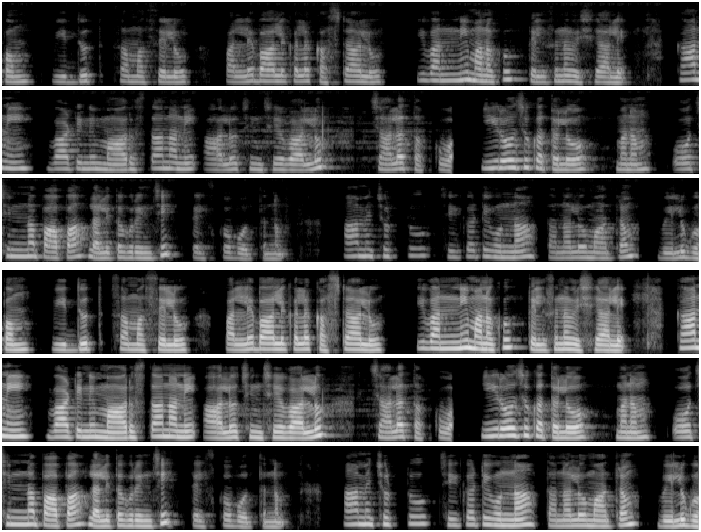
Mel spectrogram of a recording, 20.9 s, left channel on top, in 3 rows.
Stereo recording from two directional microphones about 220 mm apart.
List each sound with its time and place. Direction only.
0.0 s speech: 40° right (ahead or behind)
10.7 s a woman's voice: 20° right (ahead or behind); by 20.9 s 40° right (ahead or behind)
